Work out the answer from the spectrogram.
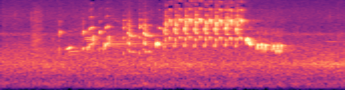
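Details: A single marsh wren song from the wetlands of North America: a few scattered thin introductory notes, then a rapid, sputtering mechanical trill that quickens and ends in a short buzzy rattle.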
